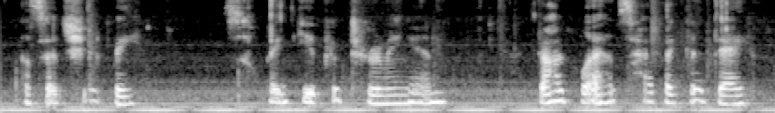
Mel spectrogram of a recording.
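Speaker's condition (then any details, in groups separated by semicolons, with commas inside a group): MS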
